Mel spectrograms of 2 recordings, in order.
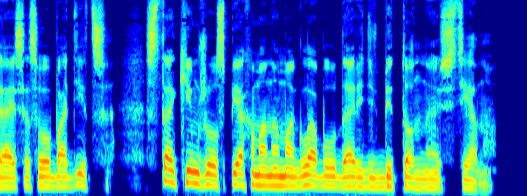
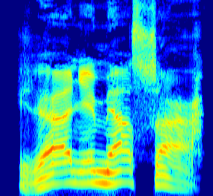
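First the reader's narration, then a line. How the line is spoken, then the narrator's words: Growled. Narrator (Russian): рыкнуло оно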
